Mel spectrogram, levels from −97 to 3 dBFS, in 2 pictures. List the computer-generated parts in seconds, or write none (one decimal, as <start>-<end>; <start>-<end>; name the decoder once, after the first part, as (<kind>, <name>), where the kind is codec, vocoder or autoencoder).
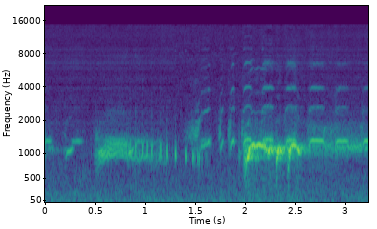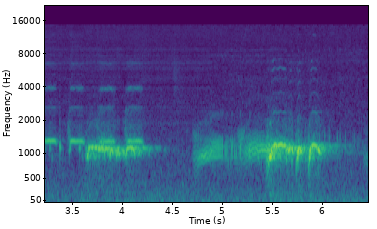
0.0-1.3 (autoencoder, DAC-VAE); 2.2-4.9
